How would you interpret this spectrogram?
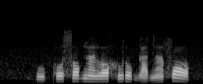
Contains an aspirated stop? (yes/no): no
